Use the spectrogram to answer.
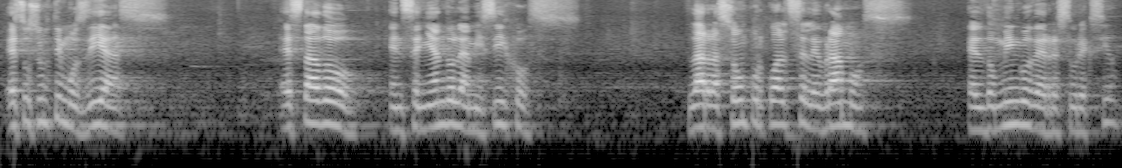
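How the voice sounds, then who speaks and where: A pastor preaching a sermon, telling a story slowly and with emphasis, now and then switching into English. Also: a little high, steady tone, a bit bright. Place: church hall. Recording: echoey church hall with faint music.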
